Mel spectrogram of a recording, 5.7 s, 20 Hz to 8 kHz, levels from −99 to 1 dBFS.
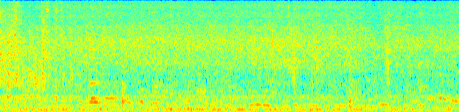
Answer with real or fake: real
